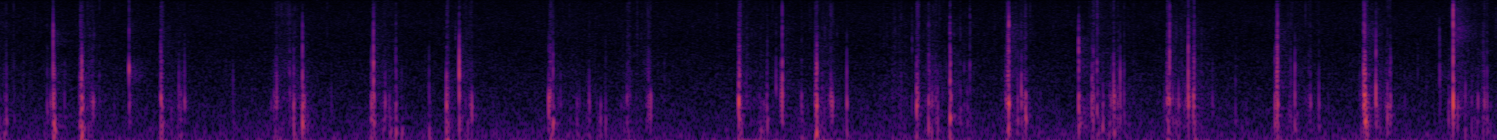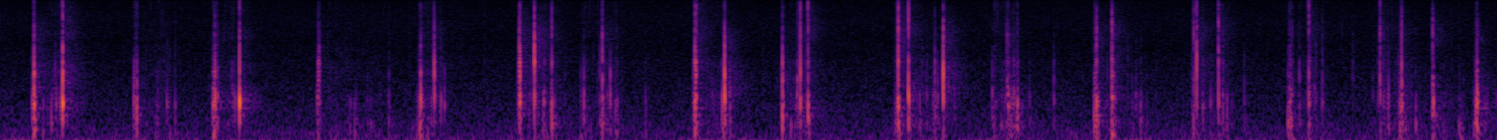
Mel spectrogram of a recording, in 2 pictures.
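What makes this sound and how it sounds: Fingers with painted nails squeeze and scratch a hand-sized, filled sponge pack in printed plastic wrapping. The result is a steady run of short, dry crinkling clicks and taps that cut off instantly, with bright crackle across the high range and a faint low rumble underneath.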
